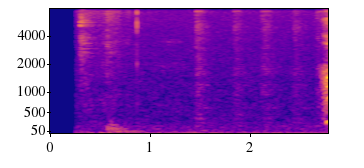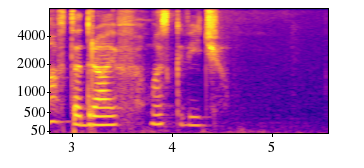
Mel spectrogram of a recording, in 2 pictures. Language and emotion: Russian, sad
